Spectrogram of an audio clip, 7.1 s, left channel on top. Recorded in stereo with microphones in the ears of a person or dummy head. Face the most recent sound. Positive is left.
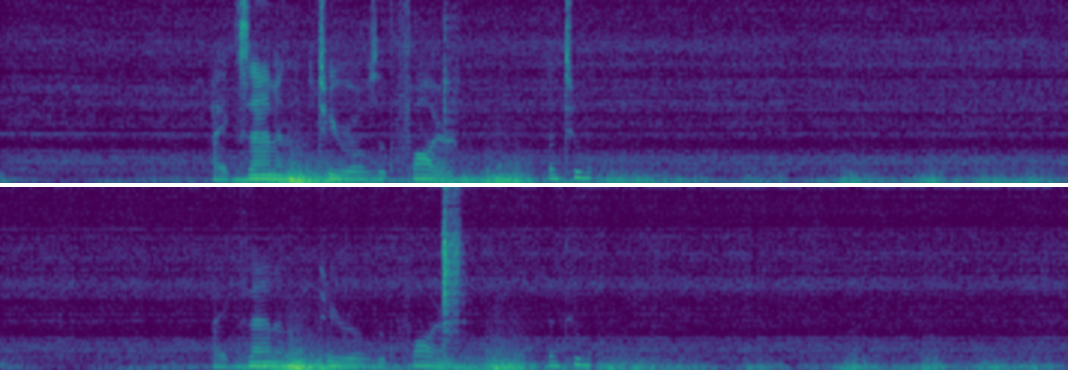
turn(degrees=-50)  # may be behind; listen again after turning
